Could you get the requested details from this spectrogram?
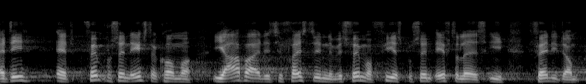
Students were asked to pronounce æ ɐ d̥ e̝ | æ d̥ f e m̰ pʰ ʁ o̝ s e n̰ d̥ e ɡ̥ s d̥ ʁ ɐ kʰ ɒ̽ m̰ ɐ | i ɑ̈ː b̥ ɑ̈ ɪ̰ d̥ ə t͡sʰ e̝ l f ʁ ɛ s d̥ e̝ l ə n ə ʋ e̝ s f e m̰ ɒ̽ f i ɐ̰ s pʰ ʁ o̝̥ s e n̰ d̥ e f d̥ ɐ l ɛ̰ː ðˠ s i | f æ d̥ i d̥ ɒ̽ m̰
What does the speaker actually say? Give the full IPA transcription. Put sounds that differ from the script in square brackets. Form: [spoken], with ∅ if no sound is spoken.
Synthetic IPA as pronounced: æ ɐ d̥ e̝ | æ d̥ f e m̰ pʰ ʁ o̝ s e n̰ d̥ e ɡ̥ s d̥ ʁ ɐ kʰ ɒ̽ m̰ ɐ | i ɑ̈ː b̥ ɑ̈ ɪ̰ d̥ ə t͡sʰ e̝ l f ʁ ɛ s d̥ e̝ l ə n ə ʋ e̝ s f e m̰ ɒ̽ f i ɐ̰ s pʰ ʁ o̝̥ s e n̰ d̥ e f d̥ ɐ l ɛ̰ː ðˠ s i | f æ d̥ i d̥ ɒ̽ m̰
